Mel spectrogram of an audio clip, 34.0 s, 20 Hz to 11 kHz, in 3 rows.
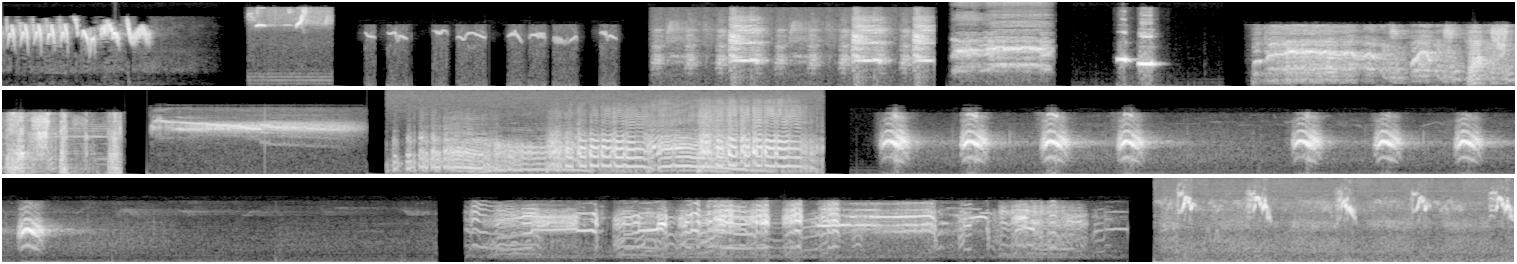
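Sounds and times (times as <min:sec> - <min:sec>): high-pitched bird calls: 0:12.5 - 0:15.9, 0:26.2 - 0:34.0.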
